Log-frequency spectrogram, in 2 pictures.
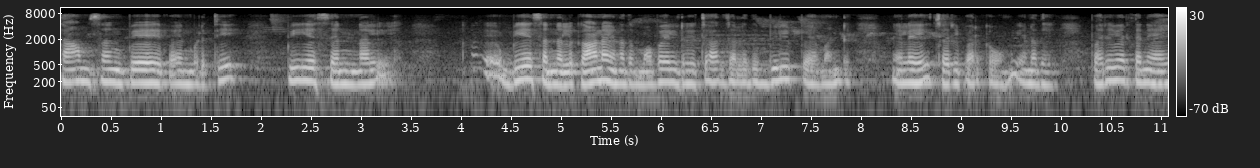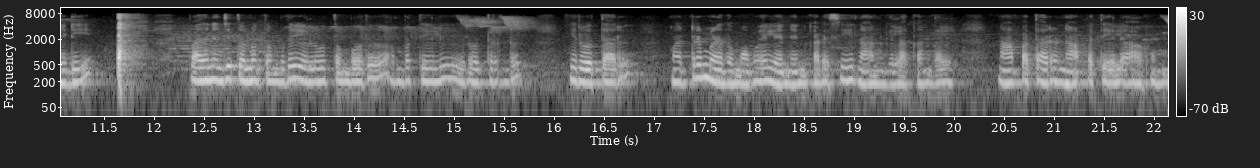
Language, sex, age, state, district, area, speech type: Tamil, female, 60+, Tamil Nadu, Perambalur, rural, read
